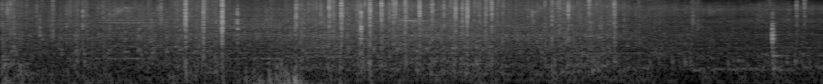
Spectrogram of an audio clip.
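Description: Outdoor ambience with soft pigeon coos and scattered bird calls, plus a few sharp nearby clicks and knocks.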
